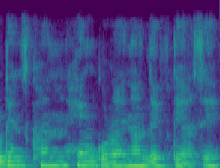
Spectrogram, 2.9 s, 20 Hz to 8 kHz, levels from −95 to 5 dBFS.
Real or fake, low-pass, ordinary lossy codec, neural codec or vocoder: fake; 7.2 kHz; none; vocoder, 22.05 kHz, 80 mel bands, WaveNeXt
